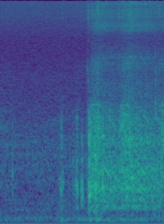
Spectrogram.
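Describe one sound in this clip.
An electric drill whirs.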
